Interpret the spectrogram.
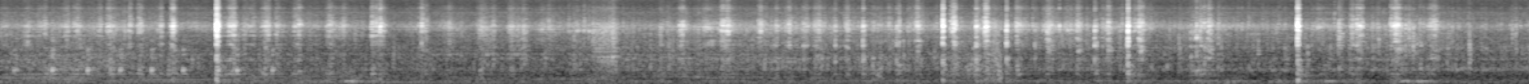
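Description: Batter frying in hot oil in a wok, with faint irregular crackles and pops. A metal spatula clicks and scrapes against the pan now and then, sharpest about two seconds in and again near the end.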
